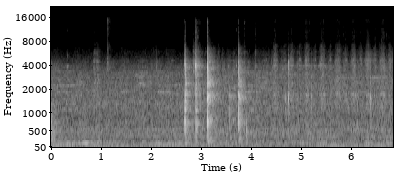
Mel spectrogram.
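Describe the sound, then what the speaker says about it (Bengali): Two boiled potatoes being grated by hand, giving a brief cluster of soft, close scraping rubs in a quiet room, followed by a few fainter scrapes. "আলুটাকে আমি এখন গ্রেট করে নেবো"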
